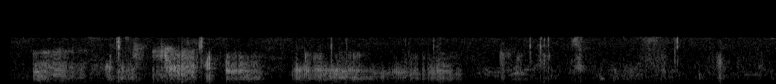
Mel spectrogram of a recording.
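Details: A Pekingese attacking and bullying another dog snarls and growls in rough, throaty, aggressive bursts.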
